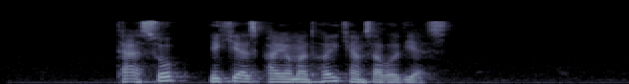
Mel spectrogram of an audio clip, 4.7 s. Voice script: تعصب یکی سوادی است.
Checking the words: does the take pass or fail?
fail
